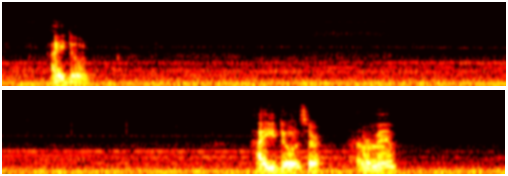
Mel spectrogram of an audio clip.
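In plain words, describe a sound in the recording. A man speaks in short bursts, casually, close to a microphone.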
